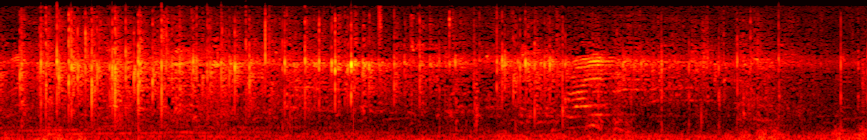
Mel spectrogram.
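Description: A tennis player's shoes scuff and tap on a hard court.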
